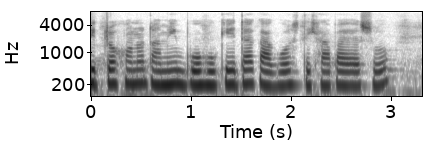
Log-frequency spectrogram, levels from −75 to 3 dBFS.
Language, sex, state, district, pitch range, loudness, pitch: Assamese, female, Assam, Kamrup Metropolitan, 195-210 Hz, -16 LUFS, 200 Hz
